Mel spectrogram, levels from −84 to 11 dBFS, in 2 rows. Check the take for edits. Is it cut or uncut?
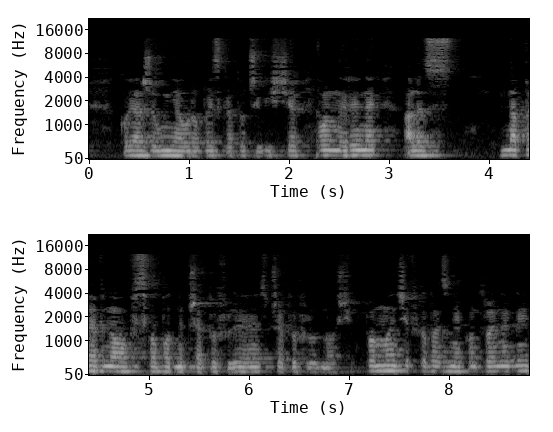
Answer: cut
